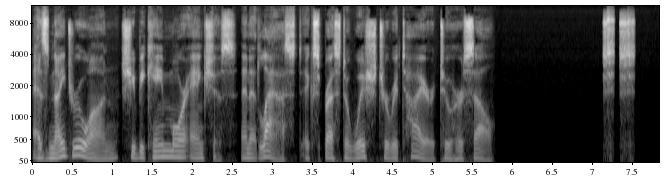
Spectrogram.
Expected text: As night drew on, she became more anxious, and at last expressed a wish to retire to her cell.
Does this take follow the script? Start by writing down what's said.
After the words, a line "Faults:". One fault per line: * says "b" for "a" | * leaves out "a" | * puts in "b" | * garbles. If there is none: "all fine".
As night drew on, she became more anxious, and at last expressed a wish to retire to her cell.
Faults:
all fine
